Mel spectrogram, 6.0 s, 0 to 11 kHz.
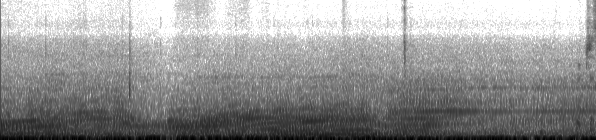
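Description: A 2021 Ford Explorer ST engine pulls hard in sport mode onto a wet entrance ramp, a loud, close, rising rumble with gear changes and tire and road noise underneath throughout.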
